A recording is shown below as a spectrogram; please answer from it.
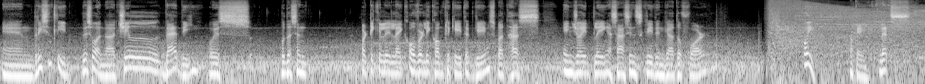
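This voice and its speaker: A Filipino man with a Filipino accent streams a role-playing game, reading menus aloud, thinking out loud and chatting with viewers in live let's play commentary. His medium-pitched voice is unhurried, and the recording is very noisy.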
